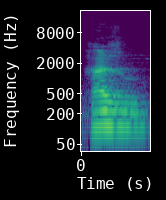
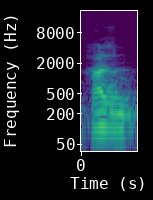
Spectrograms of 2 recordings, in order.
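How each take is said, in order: Both takes have the same delivery.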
